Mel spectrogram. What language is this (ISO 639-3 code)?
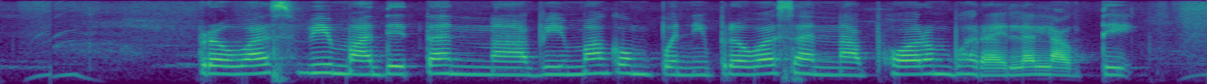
mar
